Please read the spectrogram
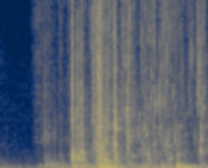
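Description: A hand splashing and sloshing through meltwater inside a YETI Tundra cooler, starting about half a second in. The three bags of ice have fully melted to water.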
